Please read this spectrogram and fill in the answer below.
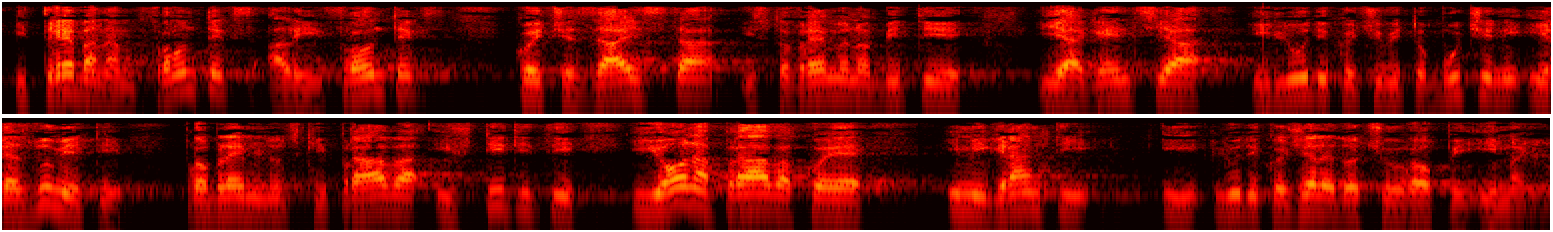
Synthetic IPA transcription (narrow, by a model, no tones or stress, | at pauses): it̪ɾe̞banamfɾo̞nt̪eksaliːfɾo̞nt̪e̞ks | ko̞jit͡ɕezajist̪aist̪o̞ʋɾe̞me̞no̞bit̪i | iaɡe̞nt̪sijaiʎuːd̪iko̞jit͡ʃebit̪io̞buːt͡ɕe̞niʔiɾazumje̞t̪ipɾo̞ble̞ːmʎut̪skixpɾaːʋaʔiʃt̪it̪it̪iː | o̞napɾaːʋako̞je̞ | imiɡɾant̪i | iʎuːd̪iko̞jiʒe̞le̞d̪o̞ːt͡ɕiuewɾo̞ːpiʔima̰jṵ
